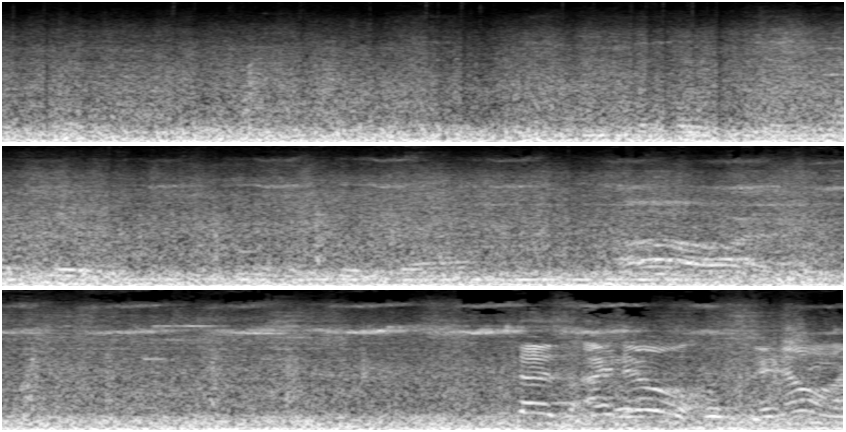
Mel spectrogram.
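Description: Cars of a Norfolk Southern mixed freight train (gondolas, a tank car, boxcars) rolling past, with the steady, continuous noise of wheels running on the rails.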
